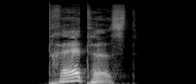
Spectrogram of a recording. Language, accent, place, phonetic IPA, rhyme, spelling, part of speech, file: German, Germany, Berlin, [ˈtʁɛːtəst], -ɛːtəst, trätest, verb, De-trätest.ogg
- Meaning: second-person singular subjunctive II of treten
